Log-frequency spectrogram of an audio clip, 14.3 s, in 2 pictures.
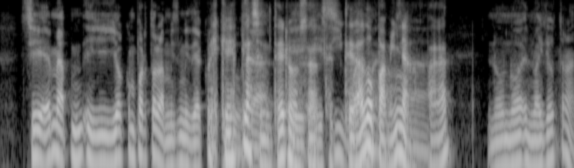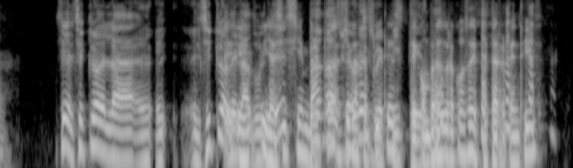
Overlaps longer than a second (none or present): present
